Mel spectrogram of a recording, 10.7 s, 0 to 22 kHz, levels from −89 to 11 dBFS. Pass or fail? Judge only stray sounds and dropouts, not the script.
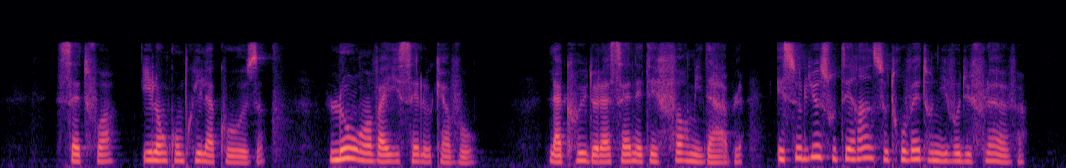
pass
